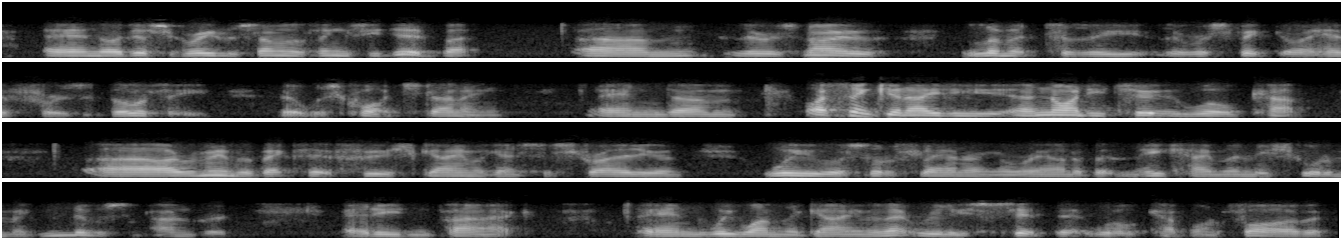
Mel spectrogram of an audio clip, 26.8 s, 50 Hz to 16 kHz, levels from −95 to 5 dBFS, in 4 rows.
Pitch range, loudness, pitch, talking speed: 110-145 Hz, -29 LUFS, 120 Hz, 190 wpm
